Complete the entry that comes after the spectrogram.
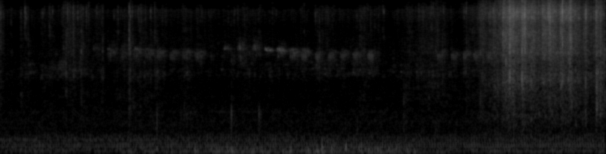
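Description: A small bird gives a faint string of short, high chirps, several a second, for a few seconds over a low outdoor rumble. Near the end comes a loud burst of rustling hiss.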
